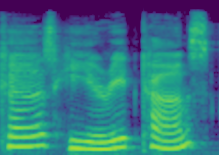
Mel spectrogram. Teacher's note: atenção que esse AU vai ter som de A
